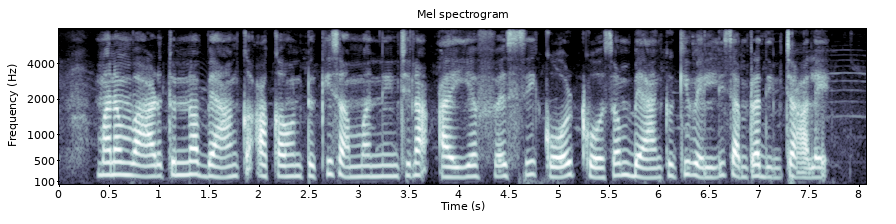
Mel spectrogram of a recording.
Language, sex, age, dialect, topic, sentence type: Telugu, female, 18-24, Telangana, banking, statement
